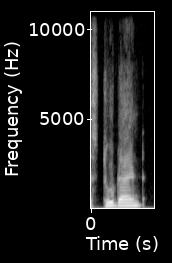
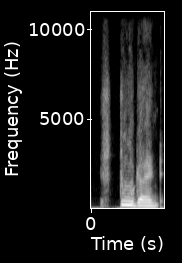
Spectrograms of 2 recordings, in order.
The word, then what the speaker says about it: Student: pronounced this is because the first character of the word is s which is followed by a consonant t in such a case you will no longer pronounce us as a student but student in German my sister is a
